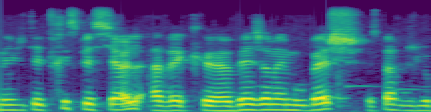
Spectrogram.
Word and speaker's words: Moubèche: Aujourd'hui, petite interview avec un invité très spécial, avec Benjamin Moubèche. J'espère que je le prononce bien. C'est ça. C'est ça, Benjamin Moubèche, donc qui est rédacteur en chef et community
